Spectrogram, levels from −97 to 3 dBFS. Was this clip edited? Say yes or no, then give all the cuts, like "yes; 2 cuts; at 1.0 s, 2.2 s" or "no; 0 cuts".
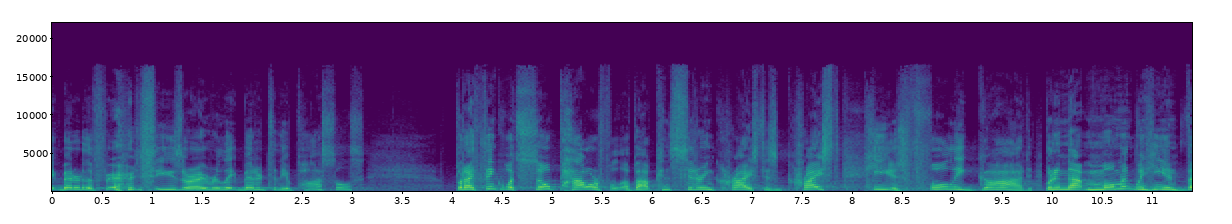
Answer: yes; 2 cuts; at 8.1 s, 9.9 s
